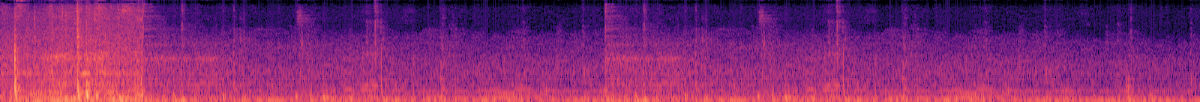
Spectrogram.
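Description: Footsteps of hard-soled shoes on pavement: sharp clicks at walking pace over a low, steady street rumble.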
